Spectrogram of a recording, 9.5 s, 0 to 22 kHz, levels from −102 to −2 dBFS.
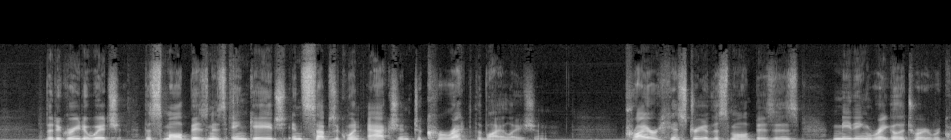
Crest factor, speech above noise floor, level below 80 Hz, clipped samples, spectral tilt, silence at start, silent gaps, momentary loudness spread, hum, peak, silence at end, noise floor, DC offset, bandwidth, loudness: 22 dB; 29 dB; -64 dBFS; under 0.1%; -4.5 dB/octave; 0.4 s; none; 12 LU; none; -2 dBFS; 0 s; -53 dBFS; under 0.1%; 15.5 kHz; -24 LUFS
